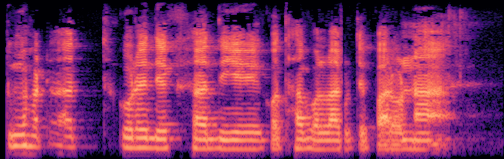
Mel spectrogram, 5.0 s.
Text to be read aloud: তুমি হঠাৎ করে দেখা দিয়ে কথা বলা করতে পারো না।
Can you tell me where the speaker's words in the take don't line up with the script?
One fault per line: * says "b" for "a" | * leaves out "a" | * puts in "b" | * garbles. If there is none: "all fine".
all fine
